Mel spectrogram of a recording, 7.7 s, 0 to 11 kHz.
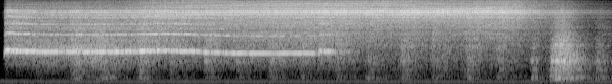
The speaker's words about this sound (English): But why aren't they ending their promotions with the steam whistle blow? You know, like, hey, stay 25 feet back.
